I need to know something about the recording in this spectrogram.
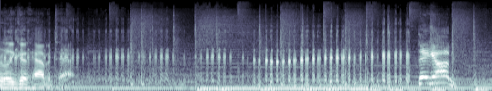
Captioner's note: duck calls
